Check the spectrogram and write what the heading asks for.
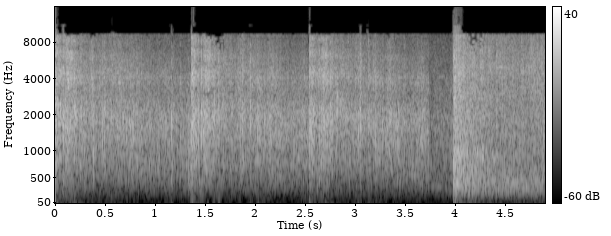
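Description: Sustained medium-weapons gunfire as the Lebanese Army returns fire at sources of fire on the Bab al-Tabbaneh, Shaarani and Baqqar fronts, in a dense, crackling barrage, with several sharper, louder bursts breaking through the continuous rattle. No voices are heard.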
